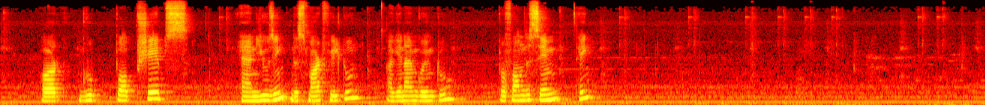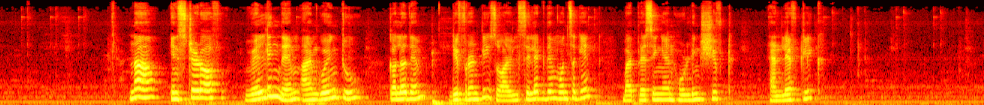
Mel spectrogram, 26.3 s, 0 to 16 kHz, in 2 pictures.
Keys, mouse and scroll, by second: 2.9 click, 4.1 scroll up 1, 7.4-8.2 scroll up 1, 8.2 click, 11.3 scroll down 1, 12.2 click, 12.8 scroll down 1, 13.4 click, 14.5-15.2 scroll down 1, 15.4 click, 17.6 scroll up 1, 18.5 scroll down 1, 20.1 scroll up 1, 20.5-20.9 scroll down 1, 20.9 click, 24.5 scroll up 1, 25.1 shift+click, 25.9 scroll down 1.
